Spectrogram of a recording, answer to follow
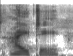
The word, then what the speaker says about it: Haiti: Haiti they call it it's Haiti I'm sure we say it wrong I'm sure they say it correctly I'm not even joking it probably is high tea though they wait they said it so many times in the movie I was like all right I get it I get it we say it wrong because we're dumb English speaking Americans we don't say Heidi right but they have a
